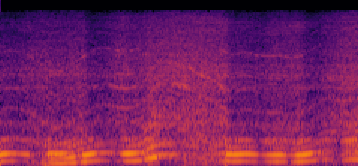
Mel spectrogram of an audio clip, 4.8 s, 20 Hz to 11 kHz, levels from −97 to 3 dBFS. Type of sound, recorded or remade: recorded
